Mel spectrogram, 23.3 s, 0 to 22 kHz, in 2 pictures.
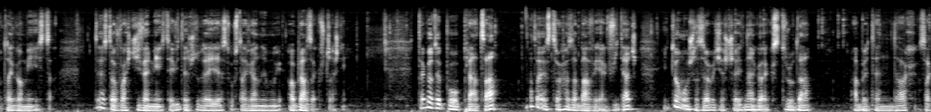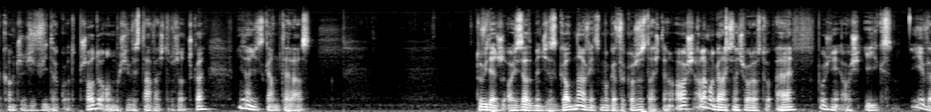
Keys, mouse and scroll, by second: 11.5 KP_1, 20.6 e.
